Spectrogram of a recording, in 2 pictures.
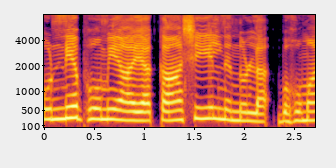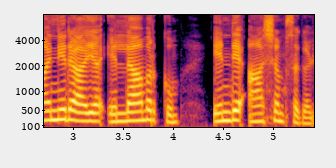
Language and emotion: Malayalam, neutral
